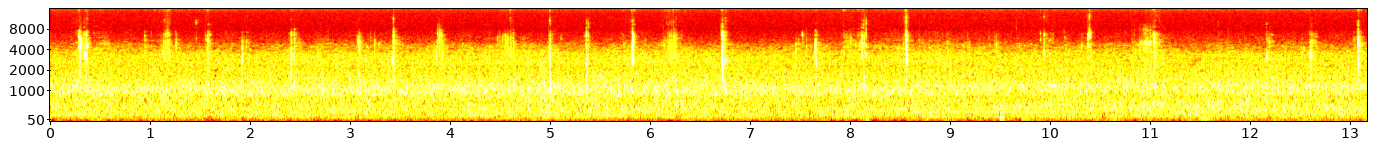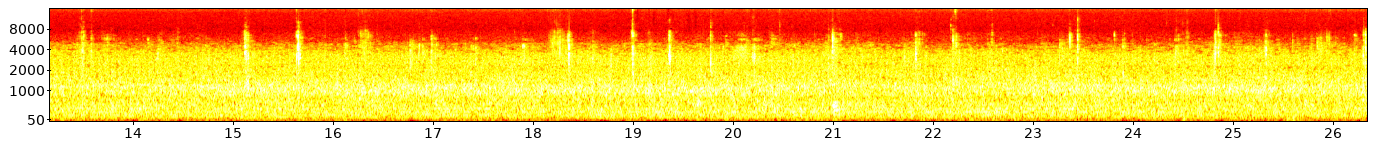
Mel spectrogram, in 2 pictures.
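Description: Fingers squelch through rice and curry on a plate.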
